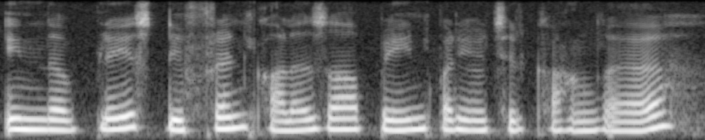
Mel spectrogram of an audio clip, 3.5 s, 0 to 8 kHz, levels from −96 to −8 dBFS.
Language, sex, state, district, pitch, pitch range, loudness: Tamil, female, Tamil Nadu, Nilgiris, 220 Hz, 210-235 Hz, -13 LUFS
